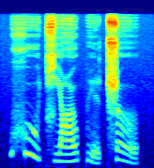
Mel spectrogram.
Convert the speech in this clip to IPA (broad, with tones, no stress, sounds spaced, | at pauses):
x u˥˩ t͡ɕ j ɑ˧˥ ʊ̯ p ḭ˨˩ ʈ͡ʂ ɤ˥˩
